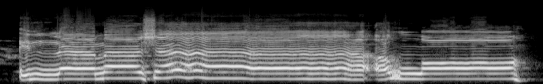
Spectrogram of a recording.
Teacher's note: یہاں پر بھی یہ مد متصل ہے، اس کو بھی 4 سے 5 الف کے برابر کھینچیں گے، اور اللہ، اسلام کو موٹا کر کے پڑھیں گے، پر کر کے پڑھیں گے۔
